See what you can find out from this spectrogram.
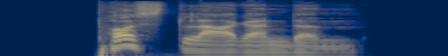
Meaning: strong dative masculine/neuter singular of postlagernd
- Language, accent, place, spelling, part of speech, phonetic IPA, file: German, Germany, Berlin, postlagerndem, adjective, [ˈpɔstˌlaːɡɐndəm], De-postlagerndem.ogg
